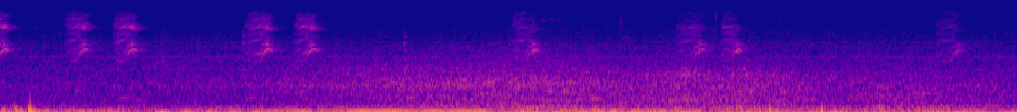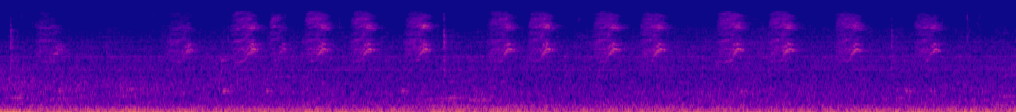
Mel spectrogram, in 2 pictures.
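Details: Baby squirrel exploring a garden for the first time without its mother: runs of thin, high-pitched squeaks, roughly three per second, stopping and starting, over a steady low wind rumble.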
